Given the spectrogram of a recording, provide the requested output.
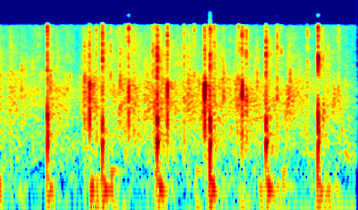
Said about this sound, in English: So, folks, let's have a big warm round of applause for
